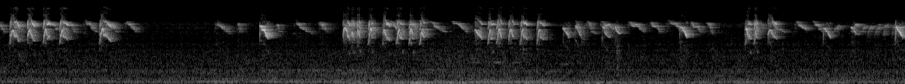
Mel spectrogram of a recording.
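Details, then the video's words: Oriental white-eye singing at night in a training recording for caged birds, meant to get birds singing their full repertoire by morning; high, rapid twittering bursts in dense clusters with short pauses between phrases. "MASTERAN PLECI MALAM HARI,AGAR PAGI GACOR BUKA PARUH dan bongkar isian"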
